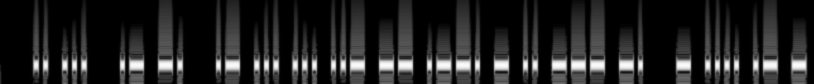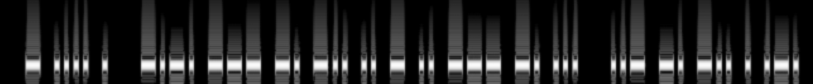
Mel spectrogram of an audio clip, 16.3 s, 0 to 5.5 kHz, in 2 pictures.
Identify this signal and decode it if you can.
Morse code, heard as a keyed tone, about 25 wpm, 600 Hz. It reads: IS AN ASSUMPTION THAT THE CONDITIONS UNDER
